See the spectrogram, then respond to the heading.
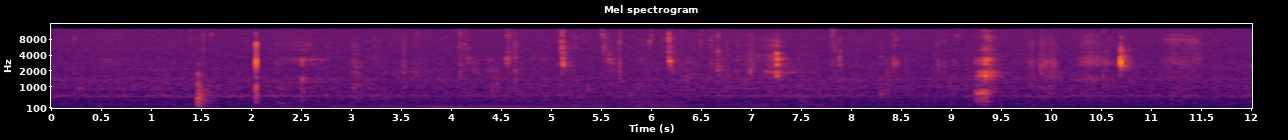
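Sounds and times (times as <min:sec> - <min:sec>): faint low hum: 0:00.0 - 0:12.0
child chewing crunchy food: 0:02.4 - 0:11.4.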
